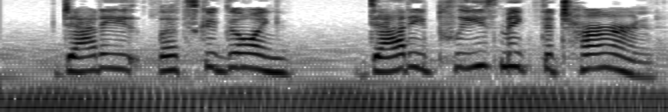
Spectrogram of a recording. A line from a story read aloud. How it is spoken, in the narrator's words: choked out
